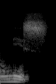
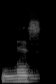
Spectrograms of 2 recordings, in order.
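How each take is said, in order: First: The ending has a short 'i' vowel, like 'nis'. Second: The ending has a clear 'e' vowel, like 'ness'. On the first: The speaker calls it right. "it is nus or nis" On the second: The speaker calls it wrong. "it is not ness"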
